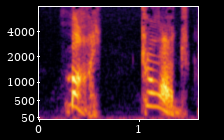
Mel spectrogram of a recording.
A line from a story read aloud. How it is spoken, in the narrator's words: cried Jack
